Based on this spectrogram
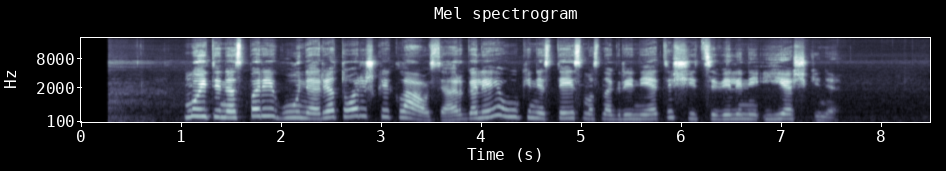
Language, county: Lithuanian, Klaipėda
